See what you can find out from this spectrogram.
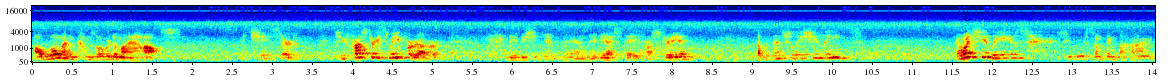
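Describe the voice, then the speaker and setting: A frustrated, insecure man played by a stage reader who talks slowly and hesitantly, his plaintive pitch leaping about. It is a satirical play reading, heard from a distance in an echoey room. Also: big pitch swings. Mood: plaintive, puzzled. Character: frustrated, insecure man seeking a guru's advice. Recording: echoey room, far from mic, noisy.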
